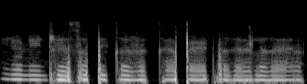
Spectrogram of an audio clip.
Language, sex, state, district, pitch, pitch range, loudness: Hindi, female, Goa, North and South Goa, 210 Hz, 205-220 Hz, -21 LUFS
